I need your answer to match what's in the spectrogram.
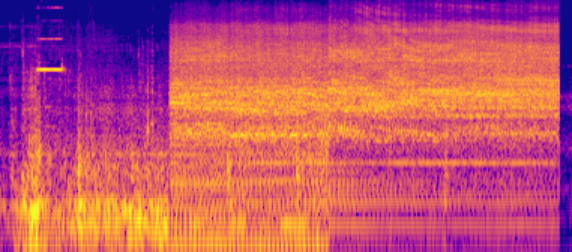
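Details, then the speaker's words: Small Volvo marine diesel in a sailboat, idle after start: loud, steady high-pitched screech throughout, likely from the loose alternator belt slipping, dust visible around it; alternator belt squeal. "so that was not as much a weird sound as it was a terrible high awful sound i think it's coming from the belt so this is the belt right here it's connected to the alternator which then again whenever the engine is moving around charge the batteries"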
